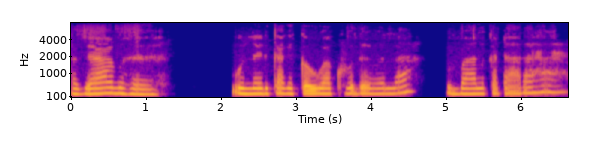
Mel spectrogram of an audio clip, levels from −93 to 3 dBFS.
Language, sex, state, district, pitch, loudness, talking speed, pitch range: Hindi, female, Bihar, Muzaffarpur, 205 Hz, -16 LUFS, 115 wpm, 200-220 Hz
